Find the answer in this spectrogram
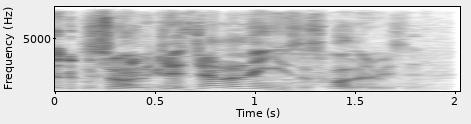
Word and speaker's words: Jalalain: Jalaluddin or what? No. Jalalain. That's how they pronounce.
